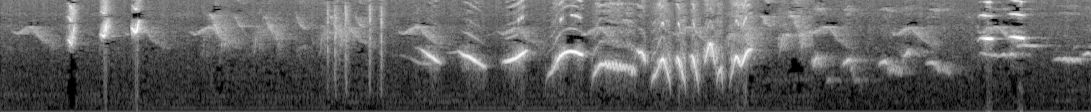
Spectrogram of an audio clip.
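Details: Female White-rumped shama singing a varied medley of soft high wavering whistles, buzzy notes and a dense middle run of rich, looping fluted phrases, ending with softer whistles and chips.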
